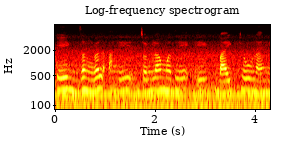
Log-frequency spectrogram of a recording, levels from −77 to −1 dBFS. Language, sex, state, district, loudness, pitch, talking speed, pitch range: Marathi, female, Maharashtra, Gondia, -18 LUFS, 215 Hz, 110 wpm, 185-225 Hz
